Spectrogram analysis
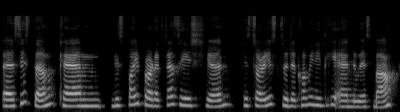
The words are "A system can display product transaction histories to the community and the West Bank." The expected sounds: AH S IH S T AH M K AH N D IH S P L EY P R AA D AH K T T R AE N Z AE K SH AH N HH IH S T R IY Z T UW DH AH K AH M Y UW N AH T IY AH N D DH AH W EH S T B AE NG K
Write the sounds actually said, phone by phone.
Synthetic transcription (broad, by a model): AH S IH S T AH M K AH N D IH S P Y P R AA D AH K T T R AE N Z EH SH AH N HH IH S T R IY S T UW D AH K AH M Y UW N AH T IY AH N D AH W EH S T B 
